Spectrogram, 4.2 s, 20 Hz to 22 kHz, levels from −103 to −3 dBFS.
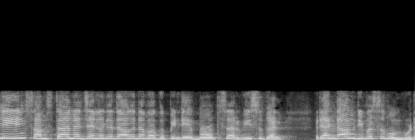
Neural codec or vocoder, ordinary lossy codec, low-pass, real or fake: codec, 16 kHz, 2 kbps, FunCodec, trained on LibriTTS, 25 frames a second; none; none; fake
